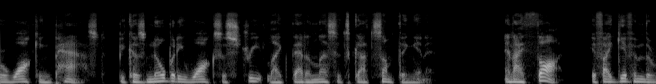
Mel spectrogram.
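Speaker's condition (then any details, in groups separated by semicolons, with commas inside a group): No condition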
